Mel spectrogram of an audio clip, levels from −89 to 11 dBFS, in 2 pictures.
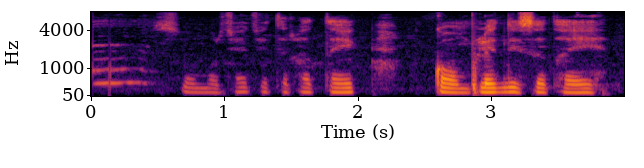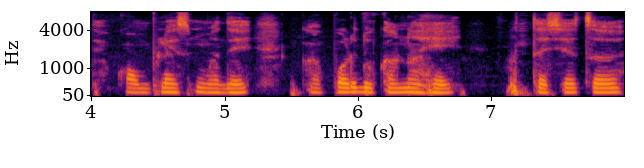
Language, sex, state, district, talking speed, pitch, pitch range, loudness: Marathi, male, Maharashtra, Dhule, 105 wpm, 150 Hz, 145-160 Hz, -17 LUFS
